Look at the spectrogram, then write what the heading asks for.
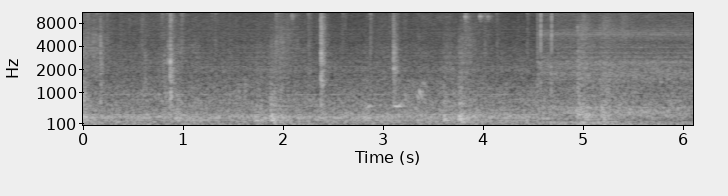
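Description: A JR Hokkaido train running along the track, heard from inside the carriage as a steady rumble with a few sharp clicks scattered through it.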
